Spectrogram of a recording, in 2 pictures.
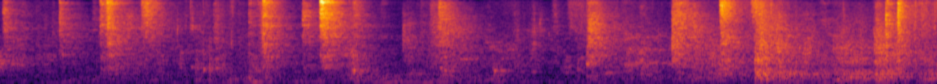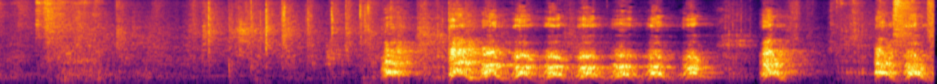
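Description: A Bernese mountain dog barking loudly and rapidly, about three or four barks a second, starting about ten seconds in and going on to the end. Before that there are scattered clicks and knocks.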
